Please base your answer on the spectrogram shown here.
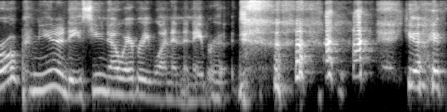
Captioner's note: laughs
